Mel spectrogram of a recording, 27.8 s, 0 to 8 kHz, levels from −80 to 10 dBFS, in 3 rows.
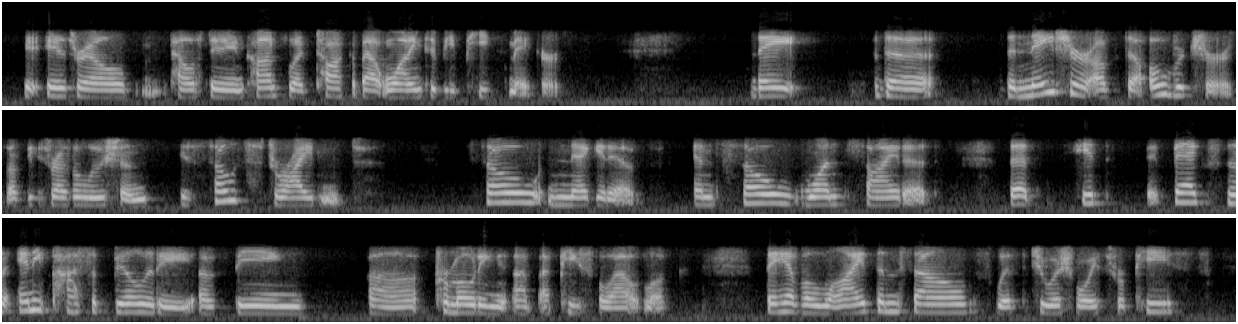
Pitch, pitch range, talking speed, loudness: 195 Hz, 175-235 Hz, 105 wpm, -19 LUFS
